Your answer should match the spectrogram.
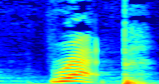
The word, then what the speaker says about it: wrap: 好， wrap w r WAP 特别注意一下 W 不发音 WR 这样的形式，通常 W 都不发音，就像我们写字的这个写是 WRITE 对不对，是 write W 也不发音。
